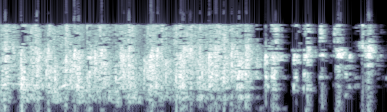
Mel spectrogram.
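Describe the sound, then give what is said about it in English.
An audience at a live broadcast of OC Talk Radio, Orange County's community radio station, at Brandon University applauds loudly with dense, steady clapping that thins out near the end into a few scattered individual claps. “Give everybody a round of applause here.”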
